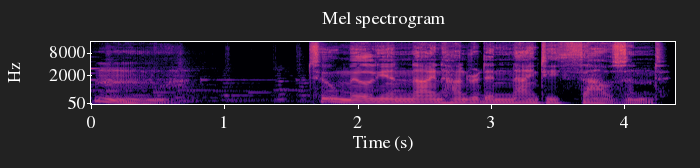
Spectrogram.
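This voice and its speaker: A refined gentleman scholar from a video game, with a deep voice that moves expressively. He is composed and formal, weighing each phrase with ponderous care. Music plays behind him. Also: sing-song, takes it slowly, no room sound, heavily acted. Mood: composed, musing. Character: refined, scholarly gentleman, calm and absent-minded about money. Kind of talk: video game dialogue acting. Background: background music.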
